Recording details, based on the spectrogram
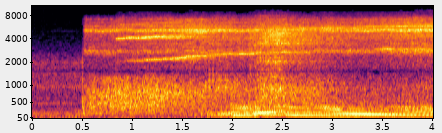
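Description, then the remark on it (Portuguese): A V8 car engine, called the last of the V8s, running on nitro with twin carburetion and 600 horsepower, roars to life after a brief low hum, then revs hard and holds a loud, steady growl with a rising whine layered on top, no voices present. “Esse é o último dos motores V8.”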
